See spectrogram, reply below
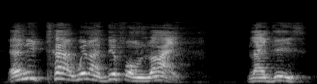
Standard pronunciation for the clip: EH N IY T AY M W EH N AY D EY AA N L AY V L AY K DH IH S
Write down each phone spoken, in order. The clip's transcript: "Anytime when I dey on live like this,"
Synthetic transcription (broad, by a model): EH N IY T AY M W EH N AY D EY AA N L AY F L AY K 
